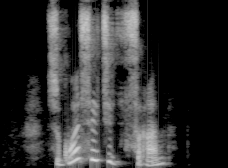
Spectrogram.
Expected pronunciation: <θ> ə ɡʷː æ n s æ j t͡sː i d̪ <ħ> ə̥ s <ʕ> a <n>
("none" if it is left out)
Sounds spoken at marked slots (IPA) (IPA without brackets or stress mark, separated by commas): s, θ, ʁ, m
